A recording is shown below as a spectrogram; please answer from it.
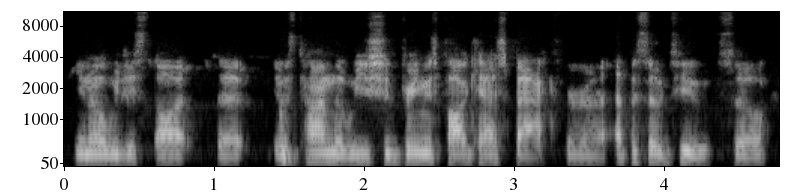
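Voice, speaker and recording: Male co-host, mid-pitched, blunt and easygoing, dry close mic. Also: fairly even intonation, fairly quick, bright, forceful tone, no room sound. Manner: blunt, easygoing, laughs often. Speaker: podcast co-host. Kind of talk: casual chat.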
